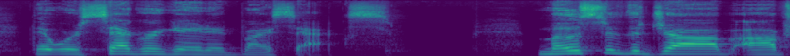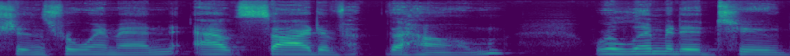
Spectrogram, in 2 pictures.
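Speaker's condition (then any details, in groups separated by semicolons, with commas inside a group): No condition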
